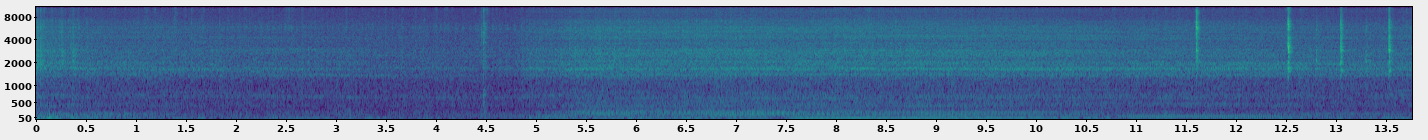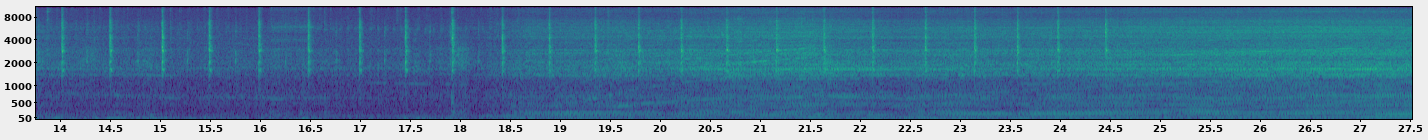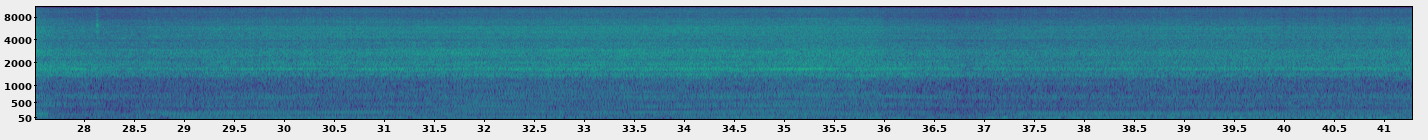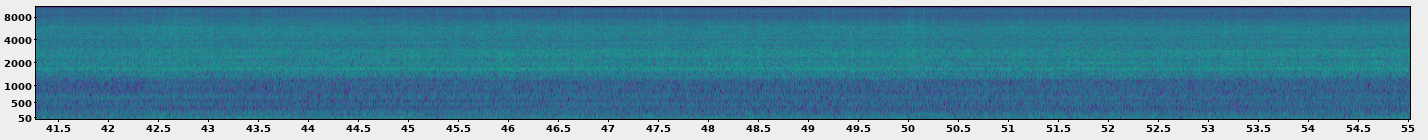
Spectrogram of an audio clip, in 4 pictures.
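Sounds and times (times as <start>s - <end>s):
car engine running: 0.0s - 31.2s.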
